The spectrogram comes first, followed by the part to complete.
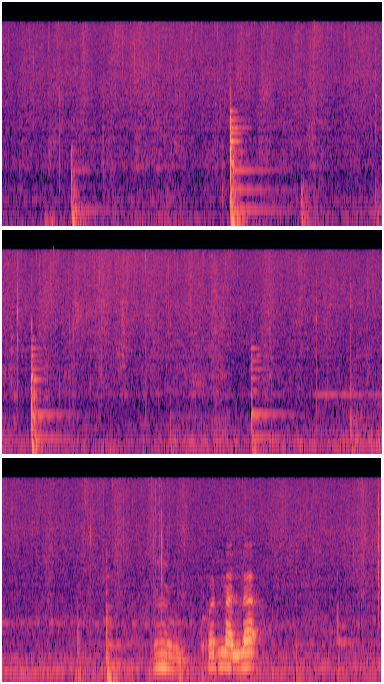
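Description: Onions, masala and tomato paste frying with a steady sizzle as a wooden spoon stirs them round a cast-iron pot. Every few seconds the spoon strikes the pot with a sharp knock that rings briefly.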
